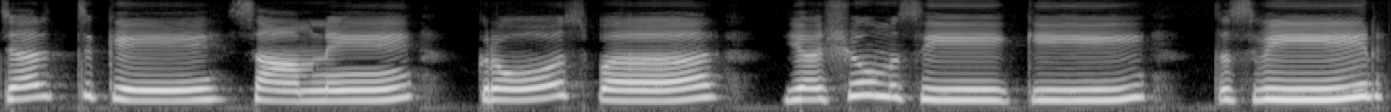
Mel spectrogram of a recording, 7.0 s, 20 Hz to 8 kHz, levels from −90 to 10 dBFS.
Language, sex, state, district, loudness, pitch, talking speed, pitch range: Hindi, female, Punjab, Fazilka, -11 LUFS, 260 Hz, 80 wpm, 245-295 Hz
